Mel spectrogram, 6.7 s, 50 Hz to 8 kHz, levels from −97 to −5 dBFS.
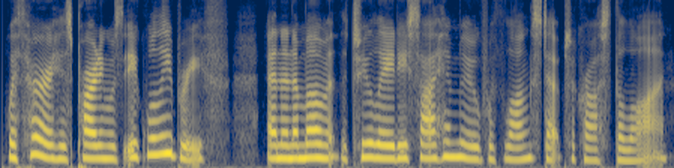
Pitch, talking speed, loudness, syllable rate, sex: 230 Hz, 205 wpm, -17 LUFS, 4.7 syllables/s, female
